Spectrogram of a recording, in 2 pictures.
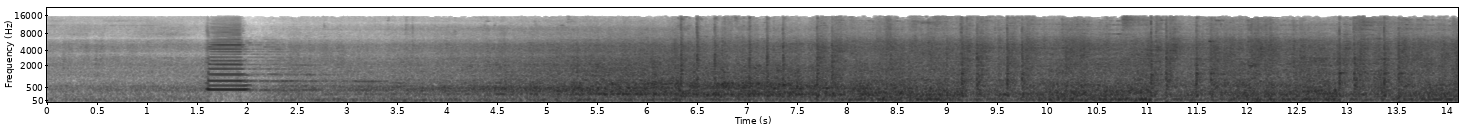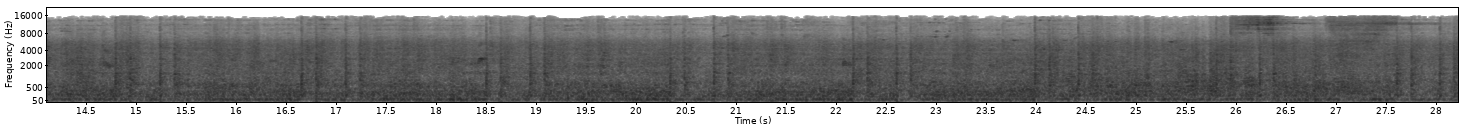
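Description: A short blast of a diesel locomotive's horn about two seconds in. Then a CFR Class 60 (060-DA) diesel-electric locomotive hauls a freight train past, growing louder until it becomes the steady rumble and clickety-clack of covered wagons rolling by.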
